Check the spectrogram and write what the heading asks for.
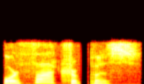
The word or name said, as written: orthotropous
